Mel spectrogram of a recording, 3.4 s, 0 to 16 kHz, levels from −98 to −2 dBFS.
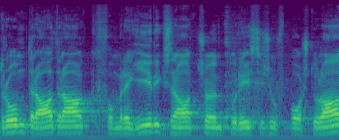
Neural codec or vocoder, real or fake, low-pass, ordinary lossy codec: none; real; 14.4 kHz; none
